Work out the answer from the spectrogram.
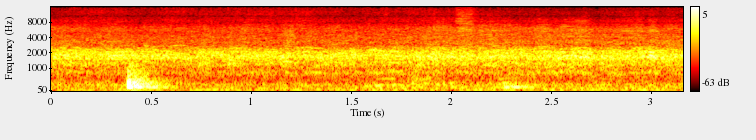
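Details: Barnacle geese lift off into a strong headwind at Loch Gruinart on Islay. One loud, abrupt honk comes early, then a couple of faint short calls, all under constant wind noise.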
